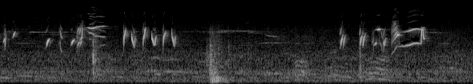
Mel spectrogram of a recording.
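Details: Caged European goldfinch of the Parva type, just out of moult, giving scattered high chirps and twittering notes in short bursts with gaps, a soft thump partway through, then a renewed twittered flourish.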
